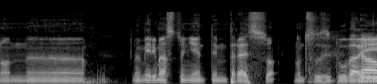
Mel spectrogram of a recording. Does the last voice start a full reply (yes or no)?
yes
